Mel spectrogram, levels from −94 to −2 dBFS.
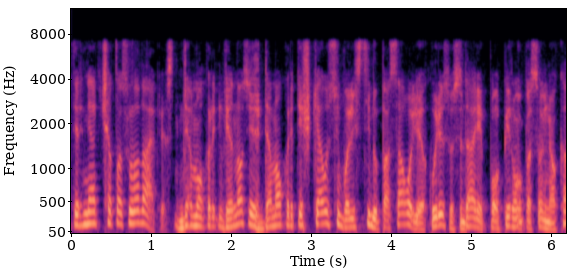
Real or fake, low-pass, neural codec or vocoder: fake; 7.2 kHz; codec, 16 kHz, 2 kbps, FunCodec, trained on LibriTTS, 25 frames a second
